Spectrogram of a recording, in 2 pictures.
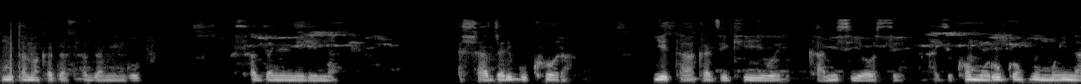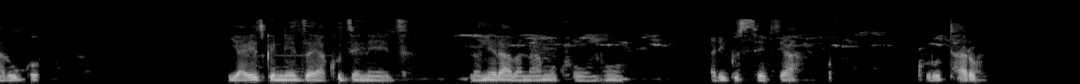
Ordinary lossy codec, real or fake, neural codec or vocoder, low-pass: MP3, 32 kbps; fake; autoencoder, 48 kHz, 128 numbers a frame, DAC-VAE, trained on Japanese speech; 10.8 kHz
